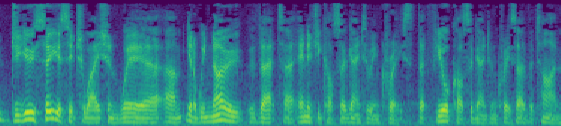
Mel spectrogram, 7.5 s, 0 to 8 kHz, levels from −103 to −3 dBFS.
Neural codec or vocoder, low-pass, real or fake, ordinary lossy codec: none; 7.2 kHz; real; MP3, 32 kbps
